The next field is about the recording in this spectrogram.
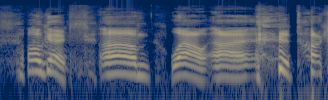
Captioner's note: laughter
